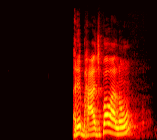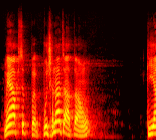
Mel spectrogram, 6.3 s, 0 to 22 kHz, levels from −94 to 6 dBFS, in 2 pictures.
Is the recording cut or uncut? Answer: uncut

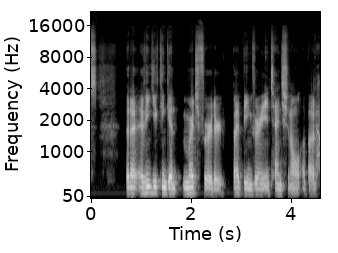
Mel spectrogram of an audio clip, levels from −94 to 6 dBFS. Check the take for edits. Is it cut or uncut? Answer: uncut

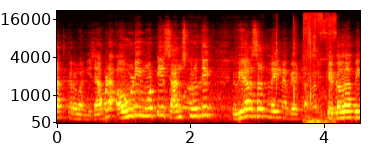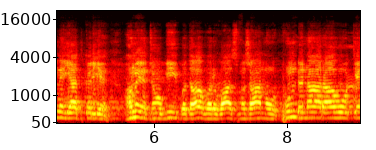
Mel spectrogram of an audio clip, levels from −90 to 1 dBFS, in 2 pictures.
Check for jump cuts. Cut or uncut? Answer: cut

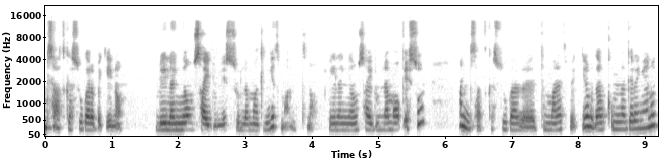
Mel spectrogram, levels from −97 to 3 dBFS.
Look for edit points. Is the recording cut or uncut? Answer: uncut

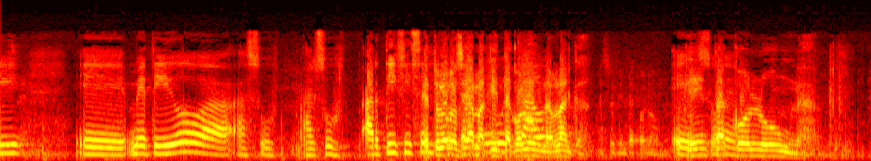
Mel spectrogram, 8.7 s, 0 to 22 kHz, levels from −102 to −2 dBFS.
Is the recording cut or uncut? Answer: uncut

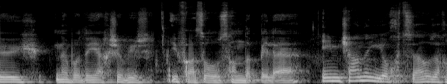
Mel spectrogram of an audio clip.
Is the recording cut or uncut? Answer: cut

